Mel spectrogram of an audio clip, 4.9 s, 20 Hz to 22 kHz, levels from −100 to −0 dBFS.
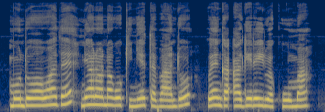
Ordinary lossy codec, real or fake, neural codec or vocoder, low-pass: none; real; none; 19.8 kHz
